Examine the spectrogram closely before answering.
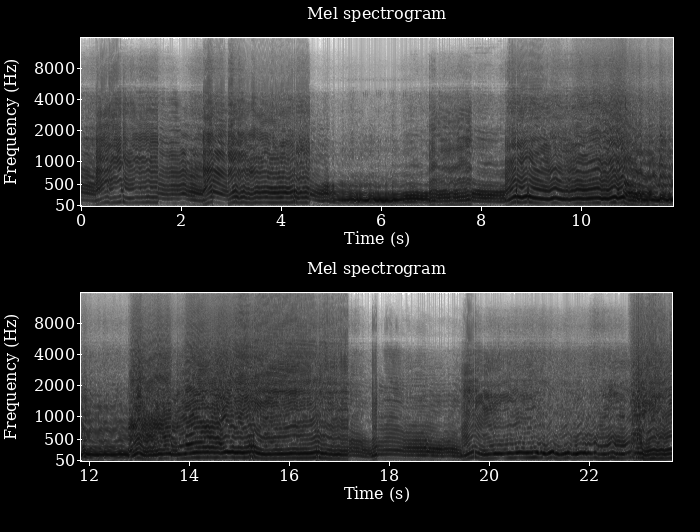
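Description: A dirt bike engine revs up and down, rising and falling in pitch.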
